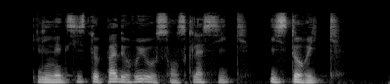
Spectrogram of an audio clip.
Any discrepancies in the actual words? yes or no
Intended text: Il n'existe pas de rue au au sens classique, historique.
yes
